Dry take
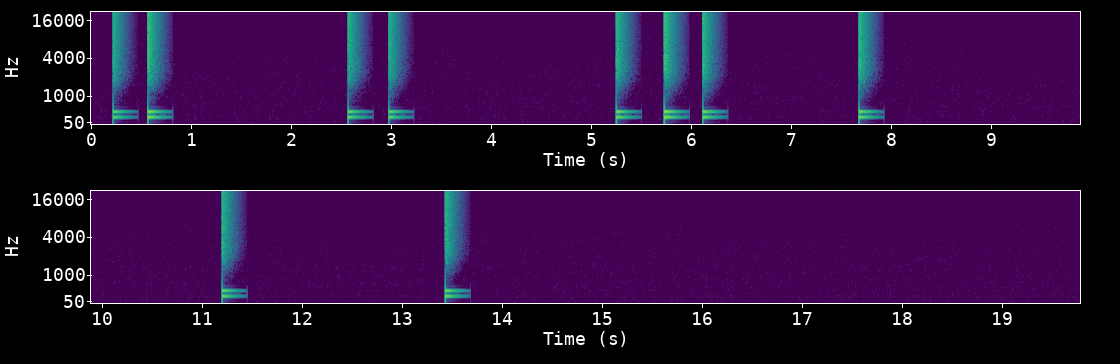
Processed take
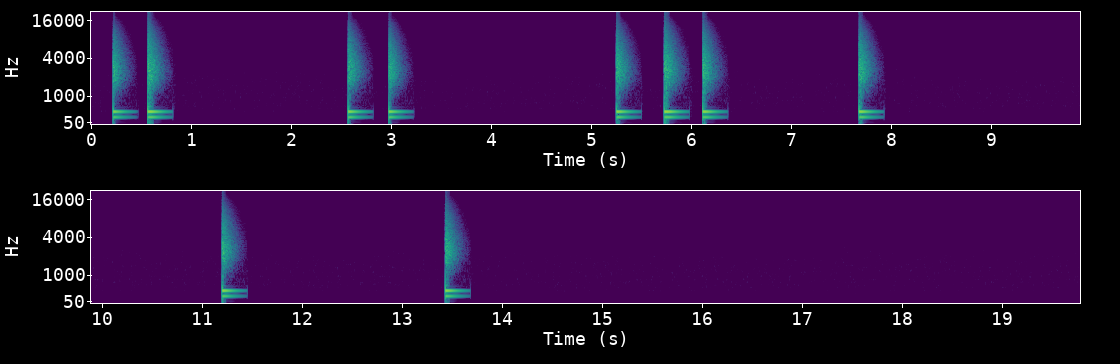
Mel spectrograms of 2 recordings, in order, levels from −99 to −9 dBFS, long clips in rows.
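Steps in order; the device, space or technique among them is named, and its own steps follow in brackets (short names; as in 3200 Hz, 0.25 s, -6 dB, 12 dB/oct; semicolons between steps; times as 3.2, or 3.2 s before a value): walkie-talkie (BPF 420–2500 Hz; hard clip -27 dBFS, distortion -12 dB; gate -55 dBFS, range -8 dB); gain +6 dB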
